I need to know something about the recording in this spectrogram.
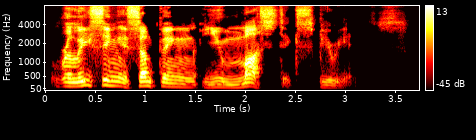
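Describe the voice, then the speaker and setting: Male narrator, theatrical self-help audiobook, mid-pitched, highly animated intonation, emphatic swells and hushed drops, stage-actor delivery. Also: gravelly, no echo. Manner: emphatic, drawn-out phrases with big dynamic swells and hushed drops. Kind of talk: theatrical dramatic audiobook reading.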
